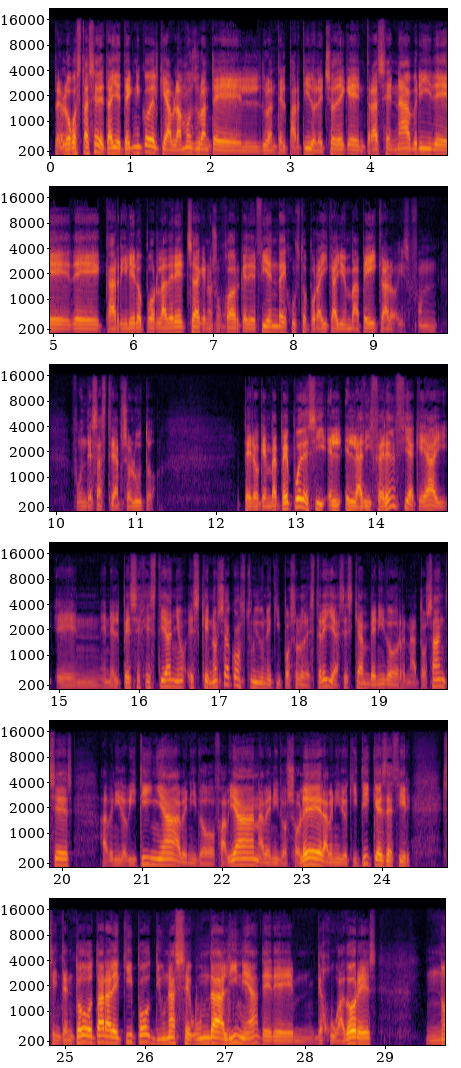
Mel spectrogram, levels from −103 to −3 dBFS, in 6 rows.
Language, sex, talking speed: Spanish, male, 210 wpm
